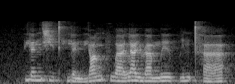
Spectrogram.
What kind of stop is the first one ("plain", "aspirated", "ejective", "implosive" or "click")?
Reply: plain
